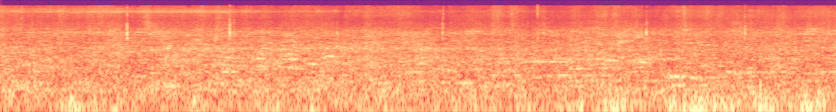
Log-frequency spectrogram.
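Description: Ambient sound of shoppers in a covered shopping arcade: indistinct chatter of passers-by over a steady low rumble, growing a little louder and bumpier near the end.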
